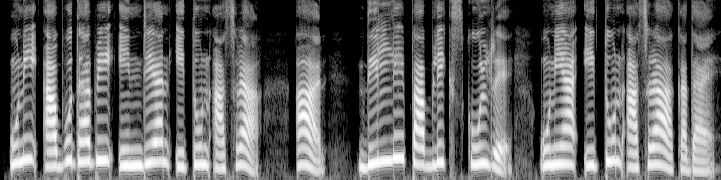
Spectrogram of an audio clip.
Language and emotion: Santali, neutral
